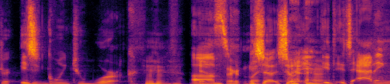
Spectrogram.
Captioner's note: chuckles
